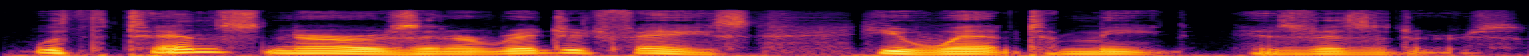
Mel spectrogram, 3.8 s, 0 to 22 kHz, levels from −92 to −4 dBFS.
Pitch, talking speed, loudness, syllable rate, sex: 120 Hz, 205 wpm, -18 LUFS, 5.3 syllables/s, male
